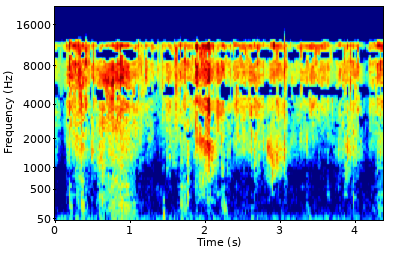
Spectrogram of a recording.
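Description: Bare hands with short nails grab and crumble a pile of green and blue dry soap shavings on a purple mat. The result is a steady run of dry, bright crunching and crinkling that swells and eases, with little low end.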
